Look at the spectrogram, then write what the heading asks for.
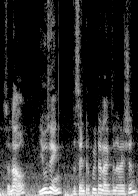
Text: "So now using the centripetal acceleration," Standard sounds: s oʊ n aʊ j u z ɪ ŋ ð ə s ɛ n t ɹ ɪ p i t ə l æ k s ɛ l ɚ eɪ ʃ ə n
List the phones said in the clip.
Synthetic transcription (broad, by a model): s oʊ n aʊ j u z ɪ ŋ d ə s ɛ n t ɹ ɪ p i t ə l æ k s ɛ l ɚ eɪ ʃ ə n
